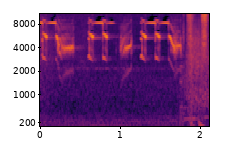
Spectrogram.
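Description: Ariel, a solar-powered bird brooch built on a custom circuit board, chirping through its small buzzer in quick repeated clusters of high electronic tweets and short falling whistles. The chirping is set off by light falling on its solar panel.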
